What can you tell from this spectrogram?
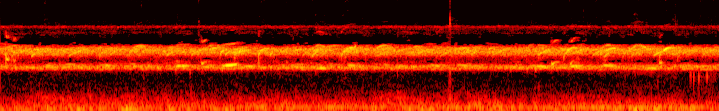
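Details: In Hilo, Hawaii, a dense chorus of coqui frogs gives chirping two-note calls that merge into a steady ringing drone.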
